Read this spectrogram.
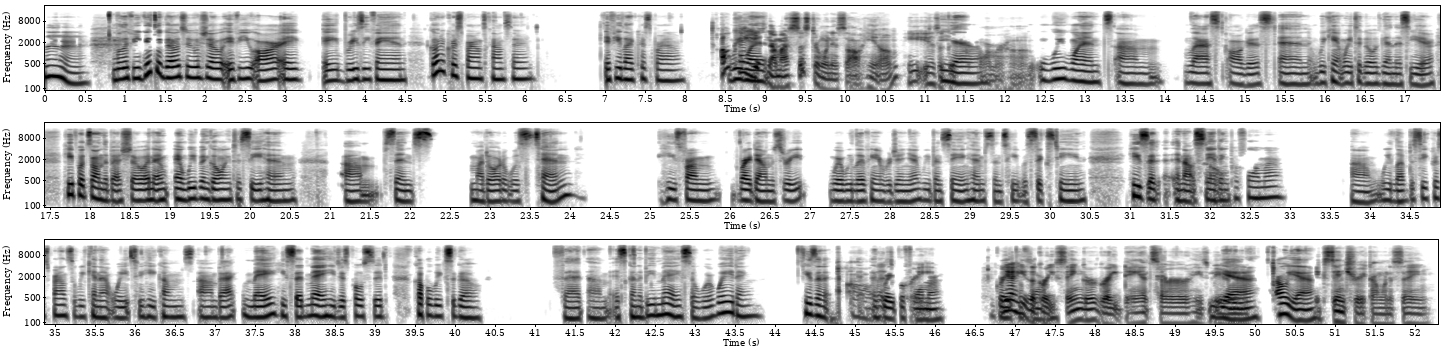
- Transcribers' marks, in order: tsk; other background noise; tsk
- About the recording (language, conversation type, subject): English, unstructured, What was the last song you couldn't stop replaying, and what memory or feeling made it stick?
- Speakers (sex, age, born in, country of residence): female, 55-59, United States, United States; male, 30-34, United States, United States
